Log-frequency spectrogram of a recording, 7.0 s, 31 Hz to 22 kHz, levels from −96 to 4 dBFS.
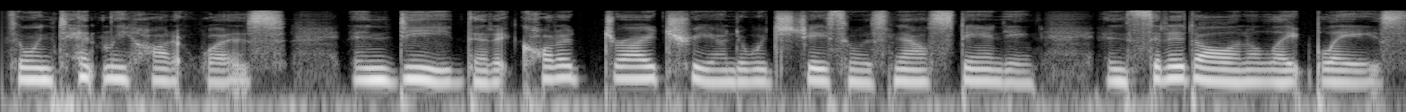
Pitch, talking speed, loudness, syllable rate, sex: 195 Hz, 220 wpm, -17 LUFS, 5.5 syllables/s, female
